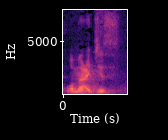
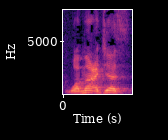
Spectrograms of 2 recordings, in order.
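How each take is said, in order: First: ومعجز said "wa-ma'jiz", with an i; kasra form. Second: ومعجز said "wa-ma'jaz", with an a; fatha form. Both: Shown as a demonstration. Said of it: "الكسر والفتح".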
